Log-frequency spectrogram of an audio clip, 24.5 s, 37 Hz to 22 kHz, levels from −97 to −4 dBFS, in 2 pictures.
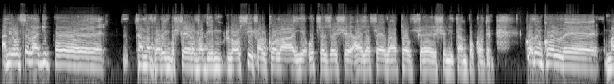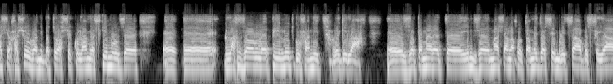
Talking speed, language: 115 wpm, Hebrew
